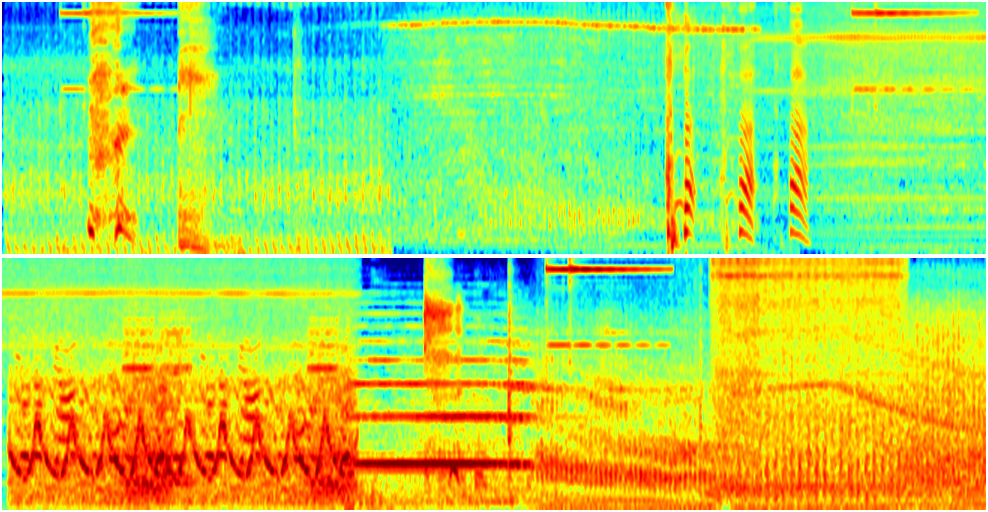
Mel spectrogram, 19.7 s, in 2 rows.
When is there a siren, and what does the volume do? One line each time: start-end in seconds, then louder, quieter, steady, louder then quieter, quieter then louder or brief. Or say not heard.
9.8-19.6 quieter.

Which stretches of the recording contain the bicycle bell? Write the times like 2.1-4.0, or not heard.
0.6-1.7, 8.4-9.7, 15.2-16.6.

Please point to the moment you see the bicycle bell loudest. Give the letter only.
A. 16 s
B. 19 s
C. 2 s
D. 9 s
A.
